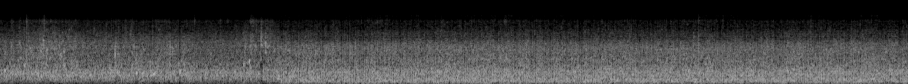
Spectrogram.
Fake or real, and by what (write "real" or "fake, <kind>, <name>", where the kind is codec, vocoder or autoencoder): fake, vocoder, WaveNeXt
